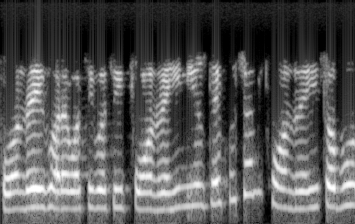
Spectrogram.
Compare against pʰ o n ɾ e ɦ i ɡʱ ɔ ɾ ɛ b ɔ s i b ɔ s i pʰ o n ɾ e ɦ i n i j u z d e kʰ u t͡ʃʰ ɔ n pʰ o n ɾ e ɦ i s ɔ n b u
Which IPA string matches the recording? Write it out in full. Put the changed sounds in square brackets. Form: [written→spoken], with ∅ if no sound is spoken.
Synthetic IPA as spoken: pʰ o n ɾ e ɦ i ɡʱ ɔ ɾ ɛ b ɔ s i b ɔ s i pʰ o n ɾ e ɦ i n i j u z d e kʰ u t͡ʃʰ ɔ n pʰ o n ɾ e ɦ i s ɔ [n→∅] b u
